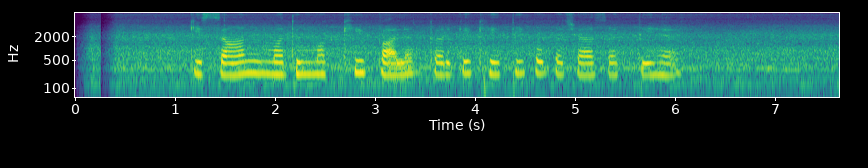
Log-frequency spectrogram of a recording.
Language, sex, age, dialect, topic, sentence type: Hindi, female, 18-24, Marwari Dhudhari, agriculture, question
